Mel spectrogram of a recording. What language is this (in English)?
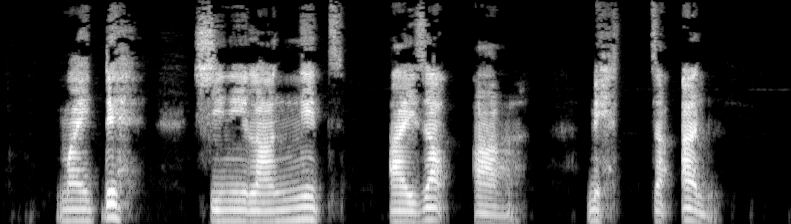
Sakizaya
